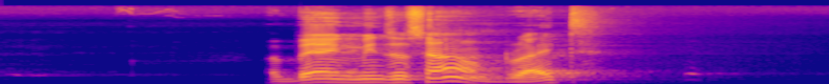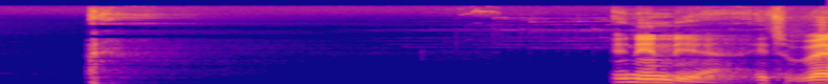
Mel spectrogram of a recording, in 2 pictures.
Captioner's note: laughs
